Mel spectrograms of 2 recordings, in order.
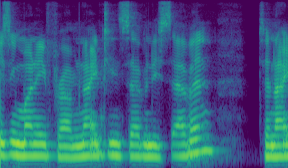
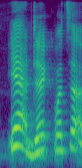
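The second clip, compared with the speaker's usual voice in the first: casual acted reply; 7 semitones higher than usual. Roone answers Dick Button.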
